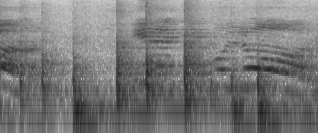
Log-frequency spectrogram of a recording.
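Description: A woman singing live, her voice sliding between notes, over a regular beat of low thumps and sharp percussive hits about twice a second.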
